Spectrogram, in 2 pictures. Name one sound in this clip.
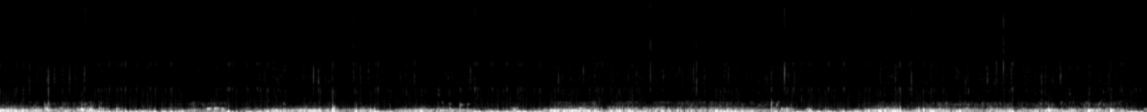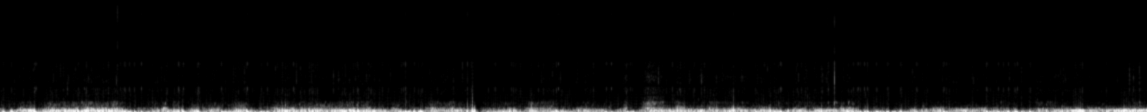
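Water rushes and rumbles in a muffled, low, steady way underwater.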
